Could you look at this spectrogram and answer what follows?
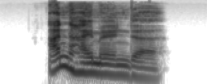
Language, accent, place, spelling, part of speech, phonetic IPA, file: German, Germany, Berlin, anheimelnde, adjective, [ˈanˌhaɪ̯ml̩ndə], De-anheimelnde.ogg
- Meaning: inflection of anheimelnd: 1. strong/mixed nominative/accusative feminine singular 2. strong nominative/accusative plural 3. weak nominative all-gender singular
